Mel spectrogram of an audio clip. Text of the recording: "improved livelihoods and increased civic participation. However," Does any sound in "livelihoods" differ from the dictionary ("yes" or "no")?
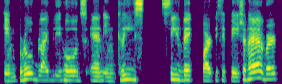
yes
